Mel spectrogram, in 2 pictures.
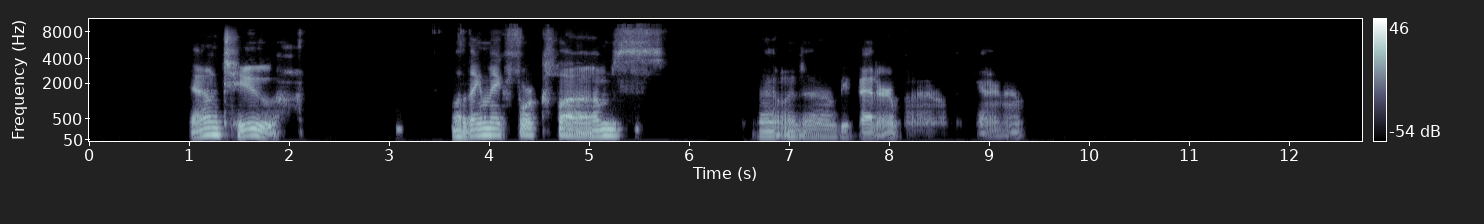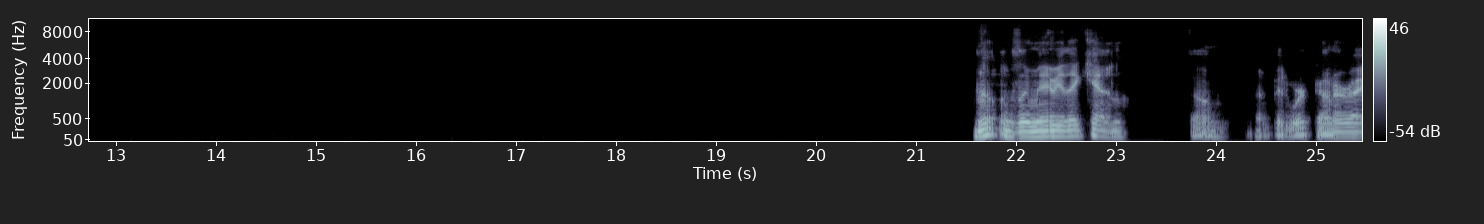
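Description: A man talks calmly and close to a microphone, in short bursts.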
